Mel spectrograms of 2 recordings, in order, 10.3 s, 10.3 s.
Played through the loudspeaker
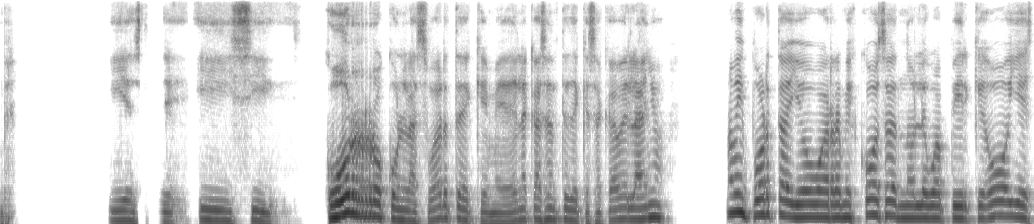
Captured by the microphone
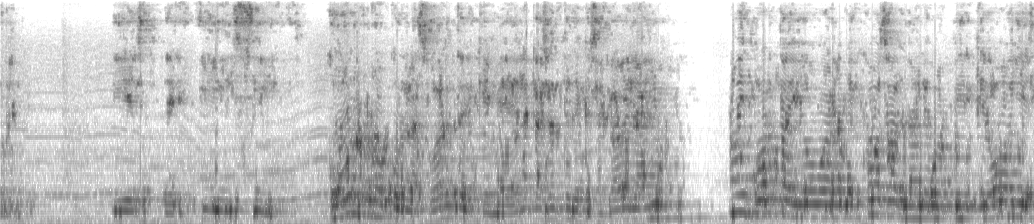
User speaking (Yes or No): No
